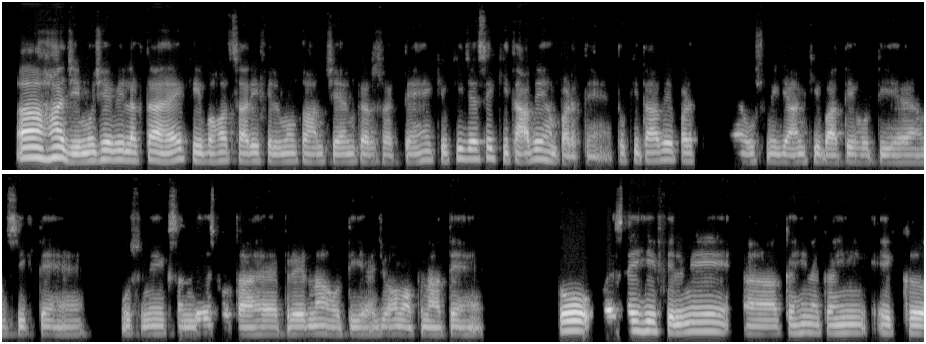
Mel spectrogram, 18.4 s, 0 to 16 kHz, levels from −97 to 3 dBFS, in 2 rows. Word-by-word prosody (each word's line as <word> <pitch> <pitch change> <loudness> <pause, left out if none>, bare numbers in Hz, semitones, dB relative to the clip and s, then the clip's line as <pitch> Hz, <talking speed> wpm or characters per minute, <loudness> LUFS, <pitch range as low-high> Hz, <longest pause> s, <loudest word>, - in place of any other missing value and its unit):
अ, - - +8 0.3
हाँ 195 +1 +8
जी, 130 -3 +2
मुझे 145 +4 +3
भी 160 0 +2
लगता 145 +1 +3
है 145 +5 +3
कि 150 -4 -2
बहुत 145 +2 -2
सारी 140 0 +1
फ़िल्मों 130 0 -4
को 135 - -3
हम 130 0 -4
चयन 125 0 -2
कर 125 - -2
सकते 120 0 -8
हैं 145 +5 -6
क्योंकि 135 +6 -3
जैसे 170 +2 +1
किताबें 145 0 0
हम 140 -5 -4
पढ़ते - - -5
हैं, - - -12
तो - - -8
किताबें 145 +2 -1
पढ़ते 140 0 -7
हैं 135 - -6
उसमें 130 0 -7
ज्ञान 125 0 -2
की 130 - -3
बातें 120 +2 -1
होती 120 0 -7
हैं, 120 0 -4
हम 115 +1 -10
सीखते 120 +1 -6
हैं, 120 0 -8 0.5
उसमें 125 +1 -5
एक 125 - -7
संदेश 125 +3 -3
होता 115 -1 -1
है, 120 0 -1
प्रेरणा 125 +2 0
होती 120 0 -5
है 115 - -6
जो 125 +1 -5
हम 125 -1 -1
अपनाते 115 +1 -3
हैं, 115 -1 -7 0.8
तो 175 +1 +10 0.2
वैसे 175 -11 +4
ही 165 - +4
फ़िल्में 160 +2 +2
अ, 125 -4 -3
कहीं 140 +1 -2
न 140 -1 -3
कहीं 140 +1 -1 0.3
एक 135 - -6
130 Hz, 185 wpm, -23 LUFS, 125-145 Hz, 0.8 s, तो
